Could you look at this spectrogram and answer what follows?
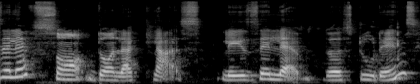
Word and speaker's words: les élèves: Les élèves, the students, here we are doing liaison, les élèves. We are not saying les élèves, but the pronunciation is les élèves.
